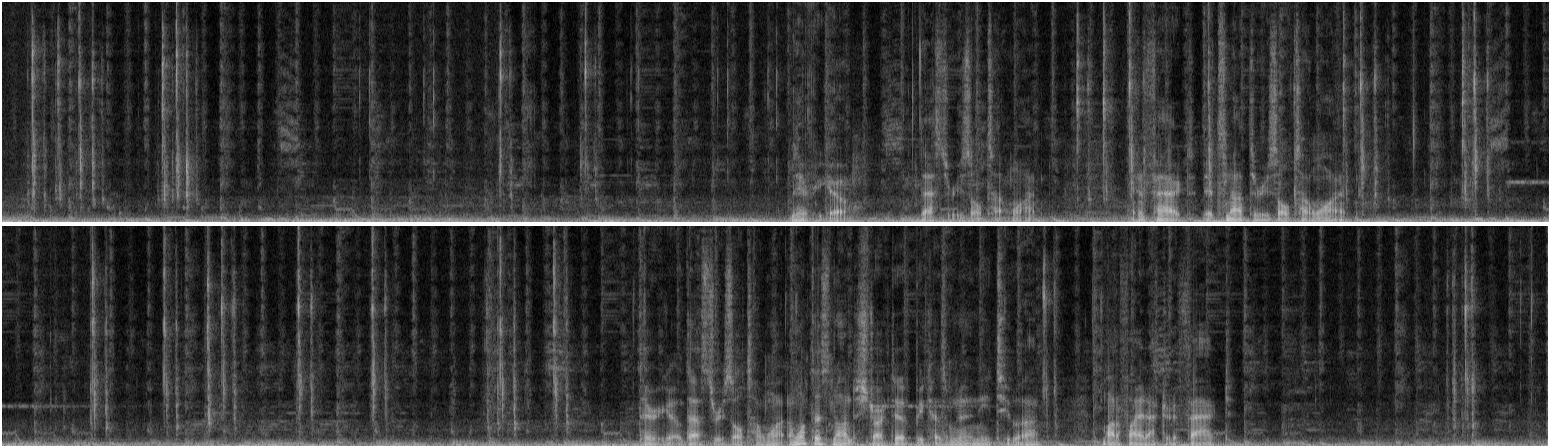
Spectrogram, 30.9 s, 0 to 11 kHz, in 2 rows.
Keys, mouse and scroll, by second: 0.4 Escape, 1.1 z, 1.4-1.8 scroll up 2, 3.6 click, 5.0 click, 5.1 Escape, 5.3 scroll up 1, 5.9 scroll up 1, 5.9 q, 6.3 click, 7.2 click, 8.1 scroll, 8.1-8.5 scroll down 1, 9.1 scroll up 1, 11.3 z, 13.5 ctrl+scroll up 1, 13.6 ctrl+z, 14.2 scroll down 1, 14.8 ctrl+z, 15.4 scroll up 1, 16.4 Tab, 17.4-17.7 scroll up 2, 17.7 ctrl+z, 20.5 Tab, 21.8 click, 25.9 click, 26.0 q, 26.4 click, 30.2 s, 30.7 click, 30.8 Left.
